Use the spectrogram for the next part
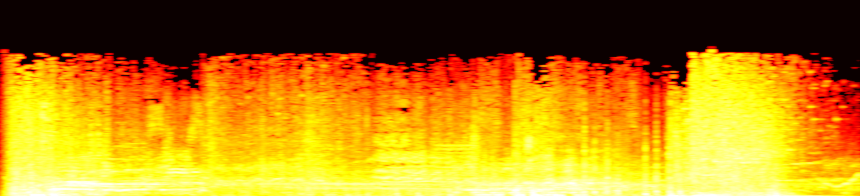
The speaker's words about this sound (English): So we open with this powerful, majestic view of horses on the streets of Boston, and then all hell breaks loose. The horses run wild after your cousin from Boston accidentally sets them free.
